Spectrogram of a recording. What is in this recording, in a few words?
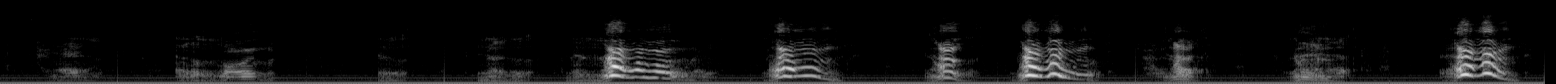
Cozy Talking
